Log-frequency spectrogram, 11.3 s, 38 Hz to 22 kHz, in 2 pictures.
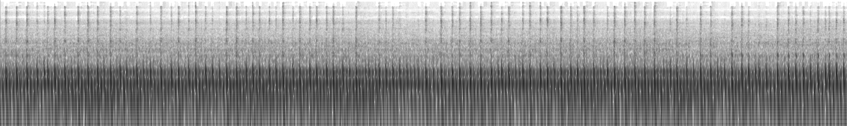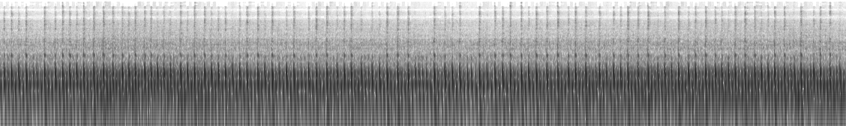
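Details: Ported Homelite Super XL-130 chainsaw after fixing a loose idle screw that was turning itself and readjusting low speed screw: steady, even two-stroke buzz at constant speed, no surging or stumbling; runs cleanly.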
